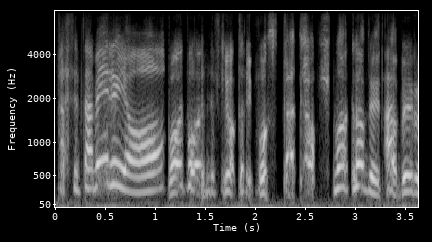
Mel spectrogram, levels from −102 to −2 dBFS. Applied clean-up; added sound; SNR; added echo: neural diffusion model UNIVERSE++.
